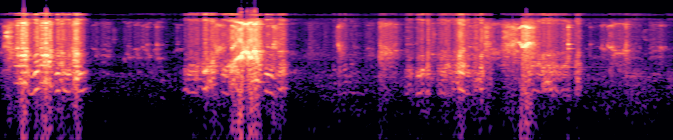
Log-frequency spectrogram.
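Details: Rainbow lorikeet kept as a pet, a male that is protective of his bell, giving loud, rasping screech bursts, with a long harsh one near the start and shorter scratchy outbursts after quieter gaps.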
